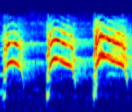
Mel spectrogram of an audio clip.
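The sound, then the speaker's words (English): Three shrill, high-pitched bonobo screeches, each rising and then falling in pitch, evenly spaced about half a second apart. They are loud and harmonically rich, with no talking. “Those high-pitched screeches are a sophisticated form of communication, and their gestures are unmistakable.”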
